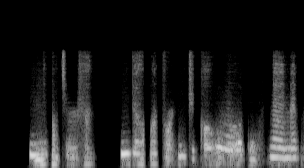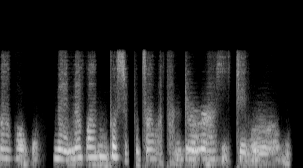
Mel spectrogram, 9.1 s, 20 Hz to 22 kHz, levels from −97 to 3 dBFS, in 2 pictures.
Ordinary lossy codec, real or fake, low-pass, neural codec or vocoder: none; fake; 7.2 kHz; codec, 44.1 kHz, 0.9 kbps, DAC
